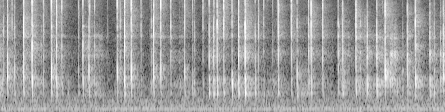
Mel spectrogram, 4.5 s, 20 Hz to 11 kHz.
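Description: Long nails quickly tap the round studs and sides of small hollow stacked plastic brick storage boxes. About 29 sharp, bright clicks come in a fast, uneven stream, each dying away almost at once with a faint low hum underneath.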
